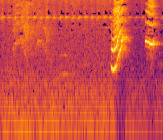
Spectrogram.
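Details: Ringneck green parrot kept as a pet, eating chilli: after quiet, two sharp calls come close together, the first a quick upward sweep, the second a shorter bright squeak.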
